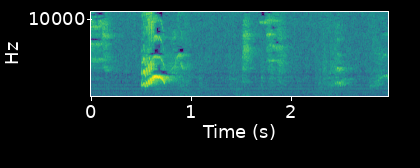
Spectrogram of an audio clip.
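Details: A single loud, arching screech from a cockatiel early on, followed by a few faint, brief chirps and soft twitters against near silence.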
